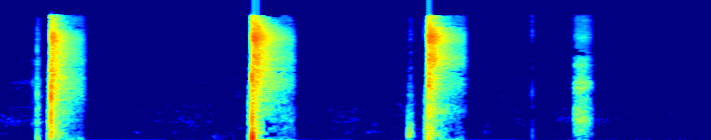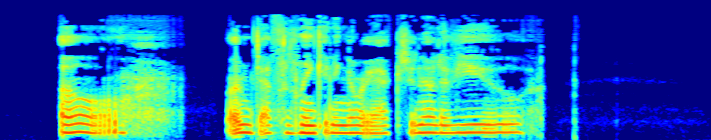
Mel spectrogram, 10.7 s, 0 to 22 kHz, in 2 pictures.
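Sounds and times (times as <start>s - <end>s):
hand slapping skin: 0.3s - 0.7s, 1.8s - 2.2s, 3.1s - 3.5s
speech: 5.8s - 6.4s, 7.0s - 9.4s.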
